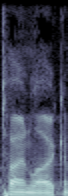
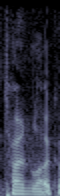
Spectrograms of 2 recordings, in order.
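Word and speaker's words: Tone Loc: Because it's spelled Tone, T-O-N-E. – No, I think it's Tone Loke. I've heard that. – I'm Tone Loke.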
